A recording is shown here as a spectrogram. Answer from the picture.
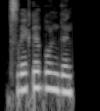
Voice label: "zweckgebunden", German; adjectives

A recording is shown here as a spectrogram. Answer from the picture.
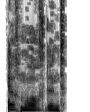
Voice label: "ermordend", German; adjectives

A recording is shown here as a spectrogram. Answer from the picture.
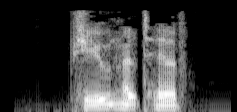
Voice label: "punitive", english; adjectives

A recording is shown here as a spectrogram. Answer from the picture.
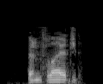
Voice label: "unfledged", english; adjectives

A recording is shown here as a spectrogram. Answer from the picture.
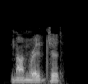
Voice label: "nonrigid", english; adjectives

